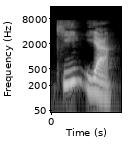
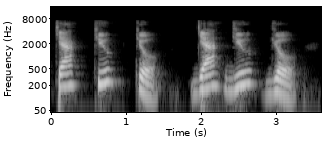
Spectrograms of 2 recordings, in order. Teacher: Mas aqui, como ele está menorzinho, a gente vai ter um som que vai juntar as duas sílabas. Então, a gente vai falar kya. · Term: ditongos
